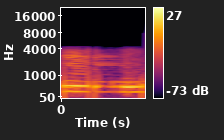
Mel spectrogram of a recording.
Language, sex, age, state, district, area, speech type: Malayalam, female, 30-45, Kerala, Thiruvananthapuram, rural, conversation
